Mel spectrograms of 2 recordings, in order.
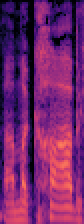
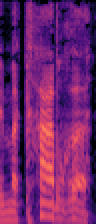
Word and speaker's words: macabre: Etre, I think, E-T-R-E. Macabre here. You wouldn't pronounce the R-E if you're speaking English. I suppose if you're speaking French, you'd say macabre or something like that. But in English, we just say macabre.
